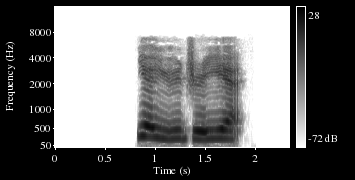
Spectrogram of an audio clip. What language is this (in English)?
Chinese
